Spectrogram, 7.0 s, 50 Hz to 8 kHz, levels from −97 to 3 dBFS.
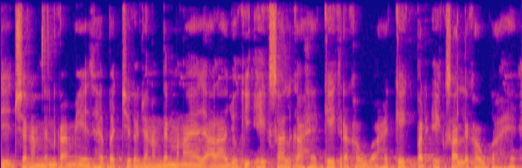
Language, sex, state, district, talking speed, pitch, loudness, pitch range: Hindi, male, Bihar, Sitamarhi, 260 wpm, 120 Hz, -25 LUFS, 115-130 Hz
